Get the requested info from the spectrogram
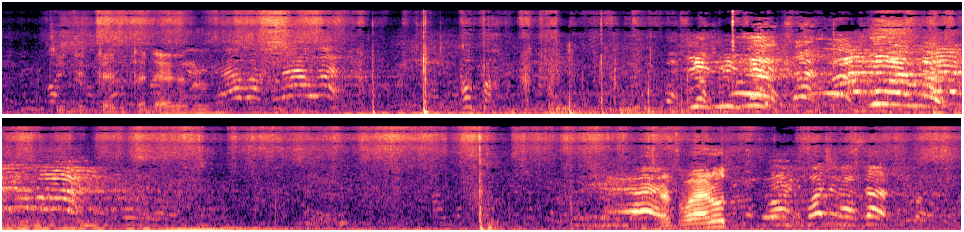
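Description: Footballers shouting to each other during play, with a few sharp kicks of the ball, the loudest about three seconds in.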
